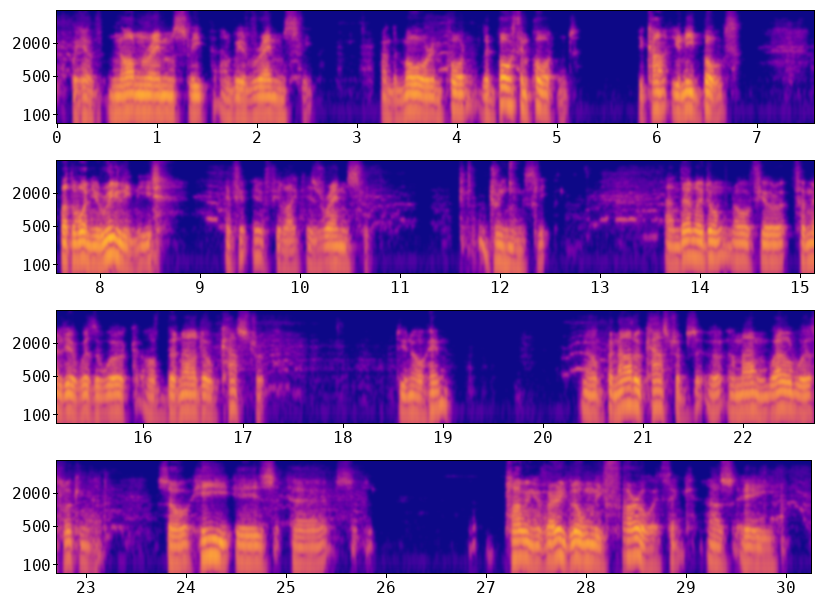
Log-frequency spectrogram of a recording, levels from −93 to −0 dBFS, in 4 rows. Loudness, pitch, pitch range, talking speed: -27 LUFS, 120 Hz, 110-135 Hz, 155 wpm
